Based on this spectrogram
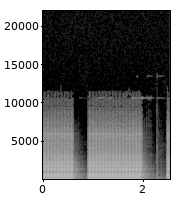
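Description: Loud rapid automatic gunfire in sustained bursts, two long rattling volleys split by a short pause, with a third burst starting at the very end.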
